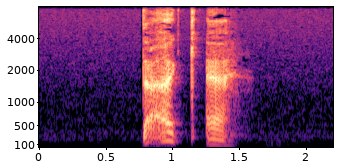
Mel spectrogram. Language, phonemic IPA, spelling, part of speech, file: Navajo, /tɑ́ʔɑ́kʼɛ̀h/, dáʼákʼeh, noun, Nv-dáʼákʼeh.ogg
- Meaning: cornfield, field, farm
